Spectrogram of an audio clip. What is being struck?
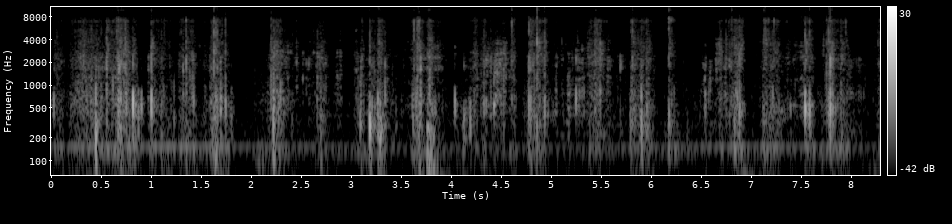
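Soft vinyl makeup bag.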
